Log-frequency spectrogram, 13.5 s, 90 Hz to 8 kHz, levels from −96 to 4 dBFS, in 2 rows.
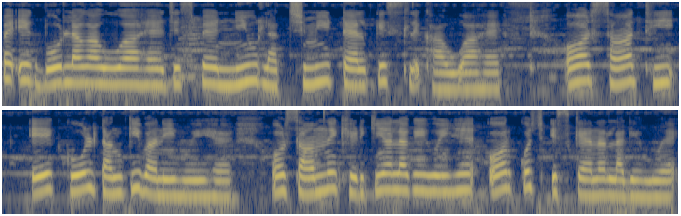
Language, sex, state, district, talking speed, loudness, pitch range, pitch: Hindi, female, Uttar Pradesh, Etah, 140 wpm, -24 LUFS, 215-255 Hz, 235 Hz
